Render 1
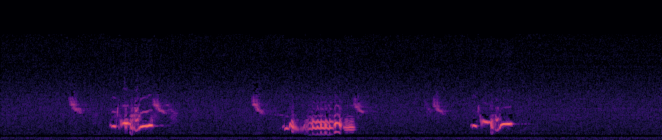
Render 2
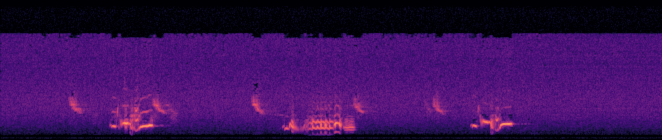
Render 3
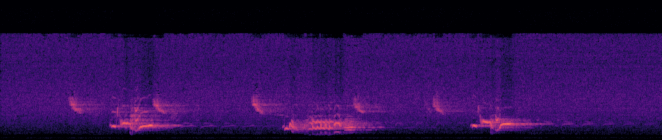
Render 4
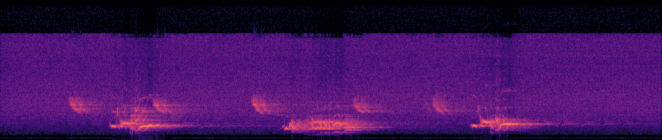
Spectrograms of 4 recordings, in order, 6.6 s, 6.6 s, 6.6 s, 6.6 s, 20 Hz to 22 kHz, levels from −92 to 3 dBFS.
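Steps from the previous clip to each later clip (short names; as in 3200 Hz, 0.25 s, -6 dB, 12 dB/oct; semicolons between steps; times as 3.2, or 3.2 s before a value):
tilt +5.5 dB/oct
limiter -22.5 dBFS, peak gain reduction 10.5 dB; thin delay 0.204 s, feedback 74%, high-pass 3700 Hz, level -22 dB; non-linear reverb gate 0.34 s falling, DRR 7.5 dB; gain -5 dB
in parallel at -9.5 dB: soft clip -31 dBFS, distortion -14 dB; on the sum: echo 72 ms -5.5 dB; gain +2.5 dB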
